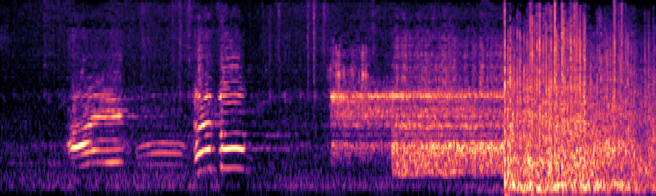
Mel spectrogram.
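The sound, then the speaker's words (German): Small explosive charges, fired electrically, detonate and bring down a large bridge. A broad roar and rumble swells after a few seconds and grows louder toward the end, preceded by brief voices. “Und dass so ein kleiner Sprengstoff so eine riesige Brücke einstürzen kann.”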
